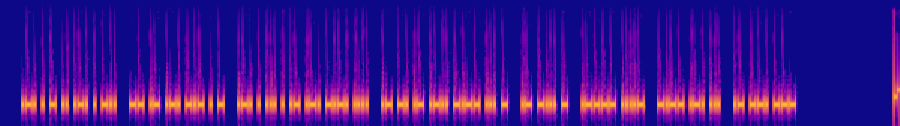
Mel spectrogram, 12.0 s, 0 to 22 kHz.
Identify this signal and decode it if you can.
Morse code, heard as a keyed tone, about 41 wpm, 700 Hz. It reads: RETIRED MARKET RESEARCH ANALYST ABT 14 YRS AGO
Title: Practice QSO - Exchange 3 - More Info - 45wpm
